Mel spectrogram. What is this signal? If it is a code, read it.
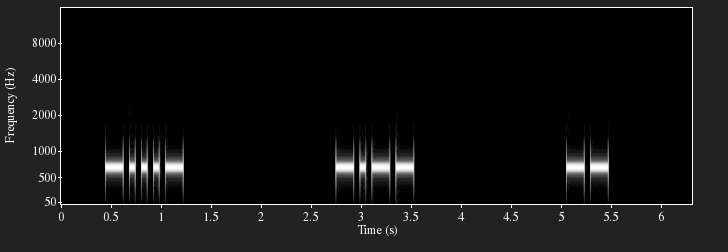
Morse code, heard as a keyed tone, about 20 wpm, spaced as for 5 wpm, 700 Hz. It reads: <BT>YM
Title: 255 Lesson 41e - Period - Three Characters 20wpm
